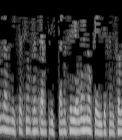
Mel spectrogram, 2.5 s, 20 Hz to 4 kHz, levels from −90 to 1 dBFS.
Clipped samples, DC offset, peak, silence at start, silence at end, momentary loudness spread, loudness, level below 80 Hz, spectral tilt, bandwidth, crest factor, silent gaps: under 0.1%; under 0.1%; -12 dBFS; 0 s; 0 s; 5 LU; -28 LUFS; -68 dBFS; -8.5 dB/octave; 3.2 kHz; 14 dB; none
